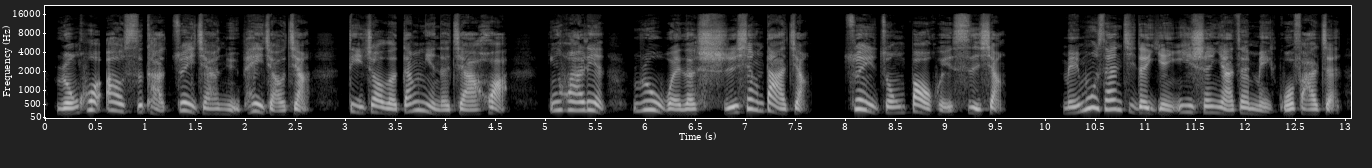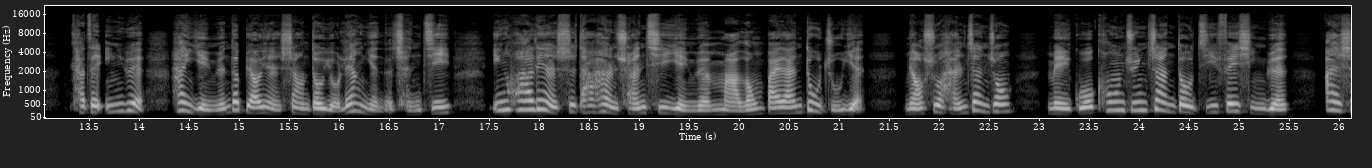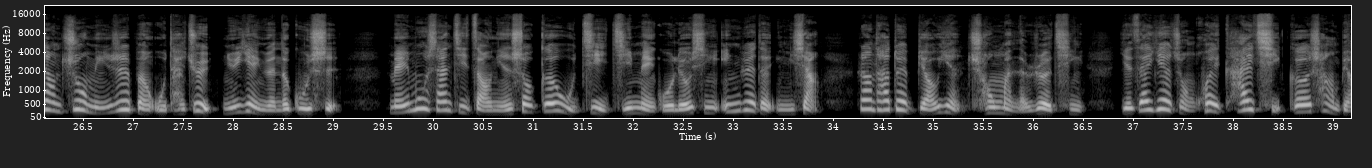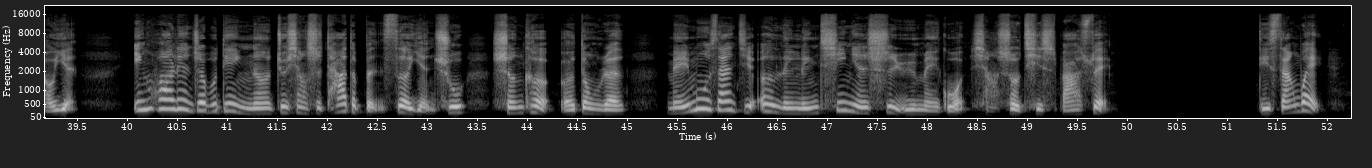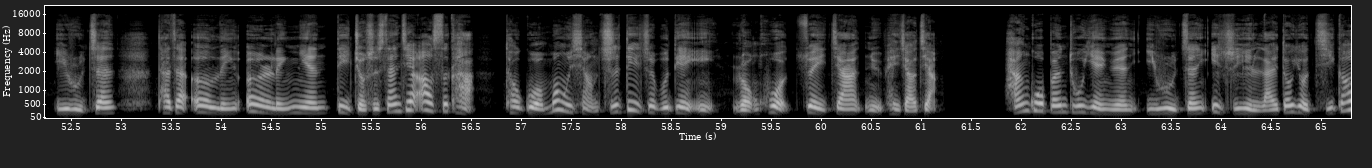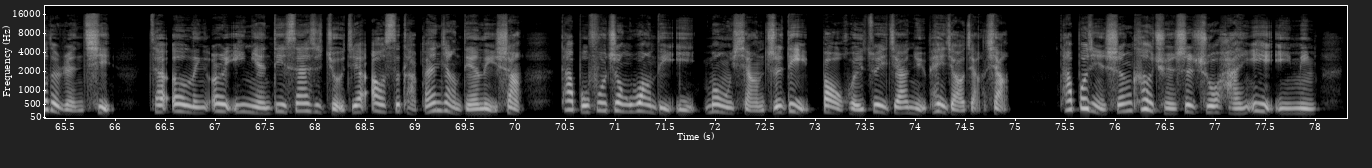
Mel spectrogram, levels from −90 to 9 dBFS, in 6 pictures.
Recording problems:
thin; very; fading below 350 Hz

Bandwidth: 16 kHz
